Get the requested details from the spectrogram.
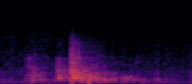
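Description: A door opens with a single solid clunk and a brief rattle that fades quickly against a quiet background. No one speaks.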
